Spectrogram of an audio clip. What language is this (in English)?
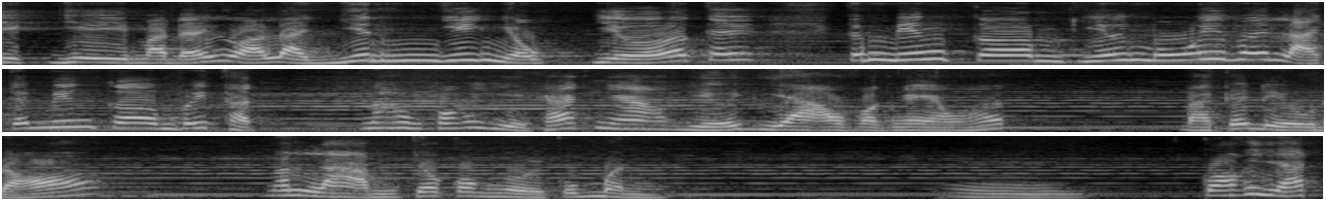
Vietnamese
